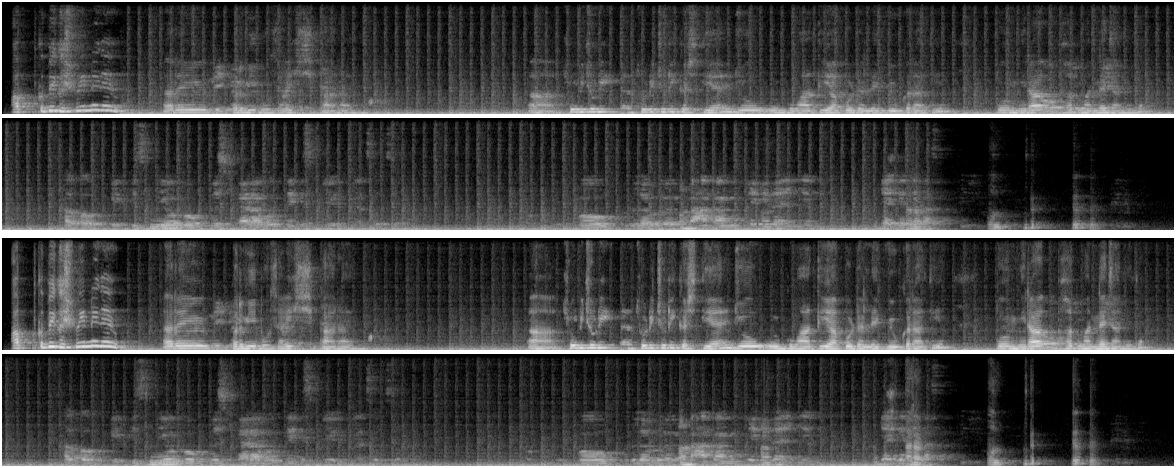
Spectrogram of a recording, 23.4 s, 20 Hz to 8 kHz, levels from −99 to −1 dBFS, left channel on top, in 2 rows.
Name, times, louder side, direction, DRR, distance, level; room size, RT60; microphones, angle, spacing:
voice 1, 0.1-1.2 1.6-3.6 5.2-9.5 9.9-11.4 13.2-13.5 18.5-18.6 19.3-19.5 20.4-20.9 21.6-22.0 22.4-22.7, right 5 dB, 50° right, 14 dB, 0.4 m, -25 dB
sound 1, 1.2-21.0, left 1 dB, 15° left, 0.5 m, -37 dB
voice 2, 2.1-3.4 4.8-5.0 10.4-11.1 12.2-15.7 16.9-19.9 20.5-21.0 21.3-21.4, equal, 10° right, 1 dB, 0.9 m, -39 dB
8.3 x 4.2 x 5.8 m, 0.72 s
head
